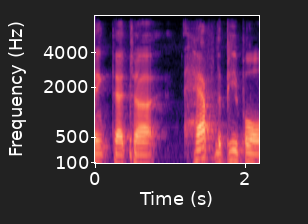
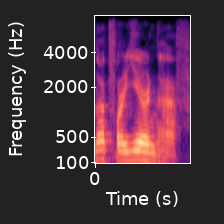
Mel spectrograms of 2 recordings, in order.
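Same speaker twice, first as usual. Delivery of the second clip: loud, raised put-on Russian accent; 2 semitones higher, 5 dB louder than usual. Repeating what a Russian woman said when asked for Polaroid film; Russian accent. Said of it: "But a little more strong".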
